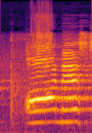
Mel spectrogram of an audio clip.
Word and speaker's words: honest: Again, an honest man, an honest man. Okay. Again, we do not say honest, we always say honest. Okay. Again, in honest, H is silent, so we cross H.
